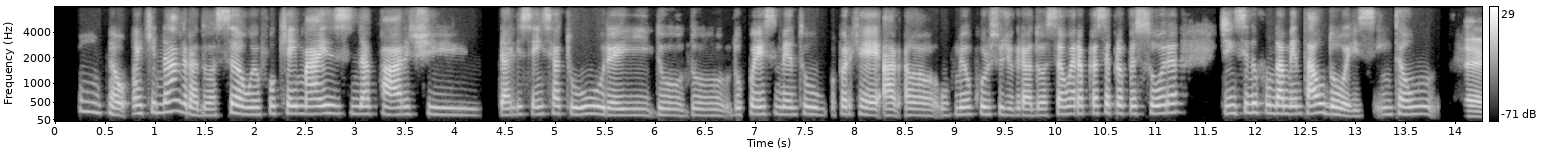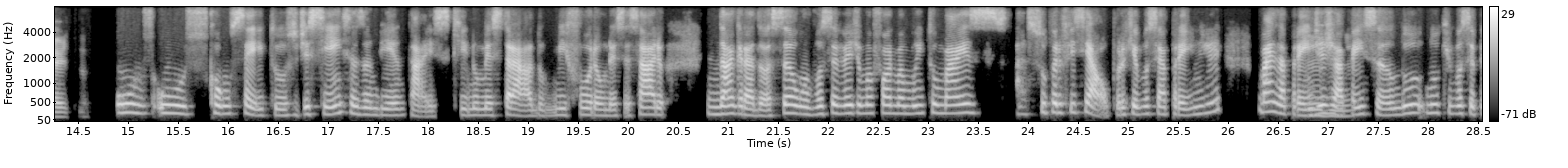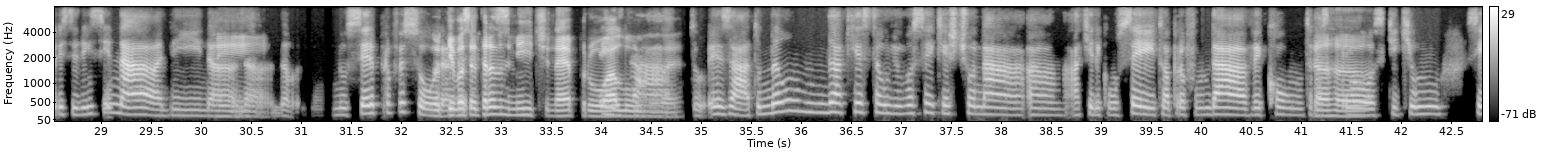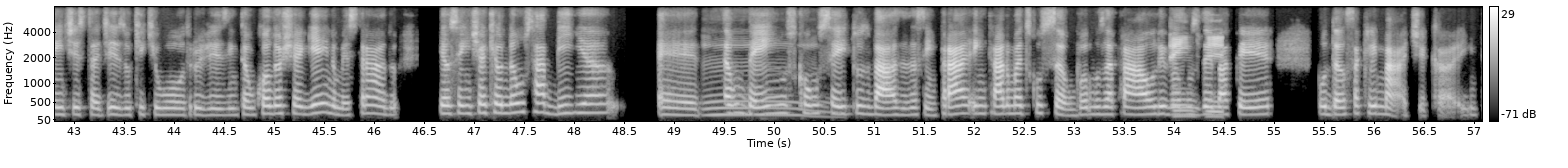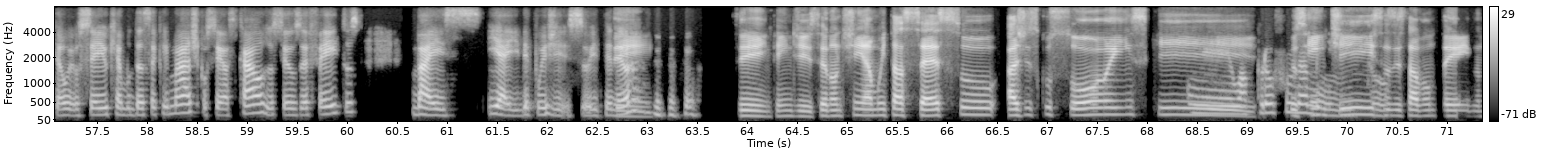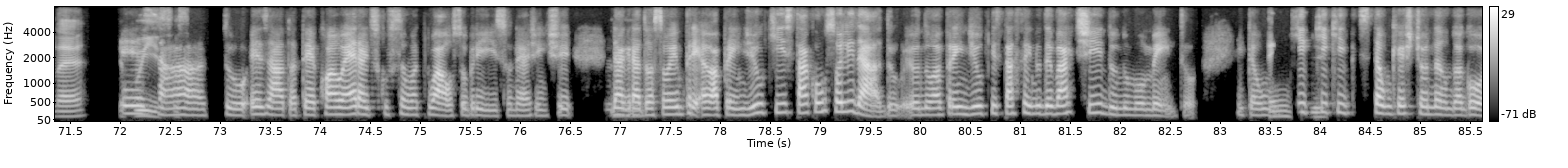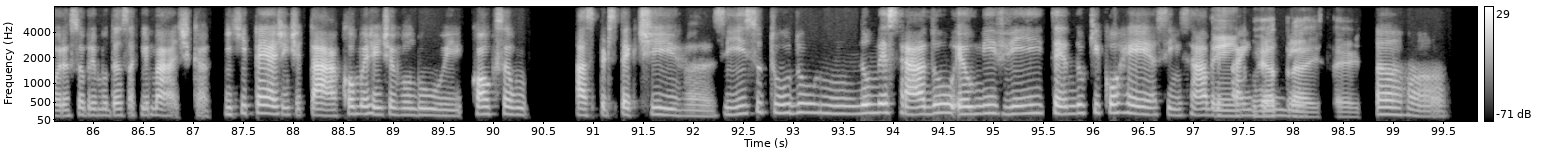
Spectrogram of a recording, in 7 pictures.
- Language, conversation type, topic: Portuguese, podcast, O que você faz quando o perfeccionismo te paralisa?
- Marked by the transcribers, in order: laugh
